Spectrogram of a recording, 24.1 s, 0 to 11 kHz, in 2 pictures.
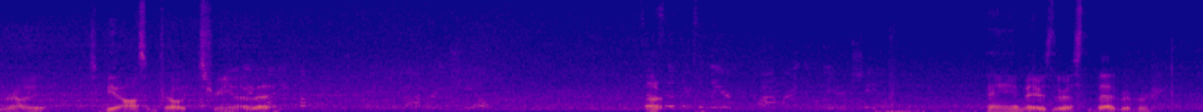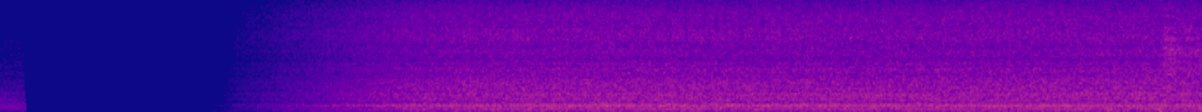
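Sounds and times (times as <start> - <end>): river water pouring over waterfall: 0.0 - 8.8, 14.3 - 24.0.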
